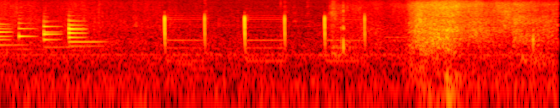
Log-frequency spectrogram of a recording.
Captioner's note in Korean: 스마트폰 소리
